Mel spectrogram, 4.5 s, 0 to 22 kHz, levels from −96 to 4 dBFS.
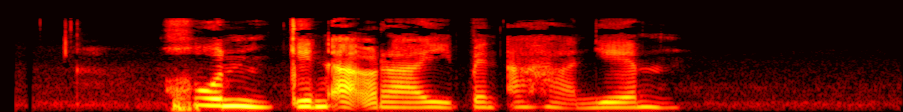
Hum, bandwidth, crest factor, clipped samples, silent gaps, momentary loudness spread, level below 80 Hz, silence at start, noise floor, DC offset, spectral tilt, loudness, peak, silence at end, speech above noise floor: none; 11.5 kHz; 20 dB; under 0.1%; none; 18 LU; -62 dBFS; 0.85 s; -68 dBFS; under 0.1%; -5.5 dB/octave; -22 LUFS; -4 dBFS; 1.2 s; 46 dB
